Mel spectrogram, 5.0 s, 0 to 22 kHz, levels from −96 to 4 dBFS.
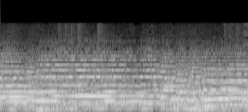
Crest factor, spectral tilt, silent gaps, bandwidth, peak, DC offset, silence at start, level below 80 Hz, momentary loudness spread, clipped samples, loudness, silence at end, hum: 12 dB; -8 dB/octave; none; 9.8 kHz; -6 dBFS; under 0.1%; 0 s; -36 dBFS; 4 LU; under 0.1%; -18 LUFS; 0 s; none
